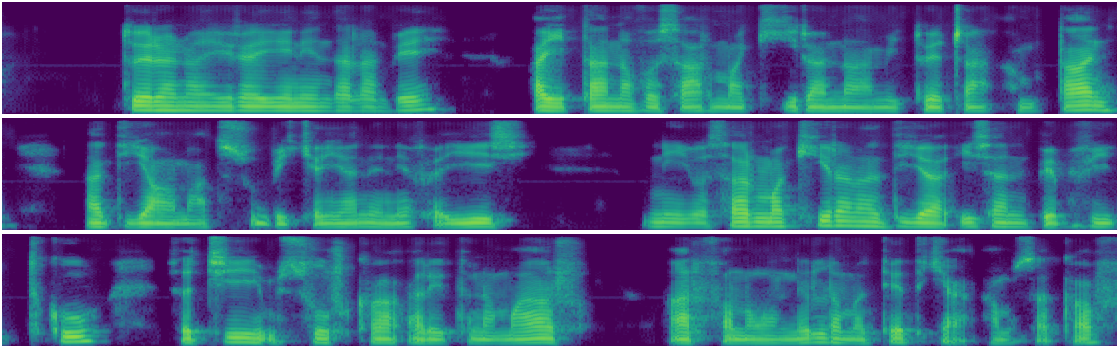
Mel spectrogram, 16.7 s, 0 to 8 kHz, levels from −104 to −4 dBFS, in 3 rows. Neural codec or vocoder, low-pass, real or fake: codec, 16 kHz, 4 kbps, X-Codec, HuBERT features, trained on LibriSpeech; 7.2 kHz; fake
